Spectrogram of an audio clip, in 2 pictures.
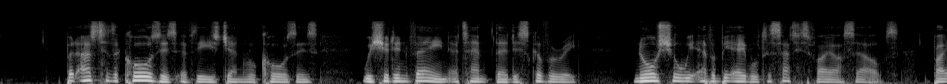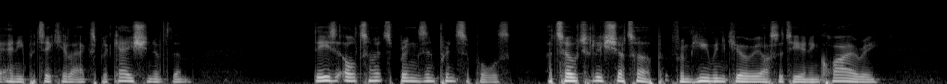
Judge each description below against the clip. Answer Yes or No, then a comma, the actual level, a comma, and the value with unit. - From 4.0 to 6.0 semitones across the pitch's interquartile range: Yes, average, 4.6 semitones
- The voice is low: Yes, low, 130 Hz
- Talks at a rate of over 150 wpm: No, average, 145 wpm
